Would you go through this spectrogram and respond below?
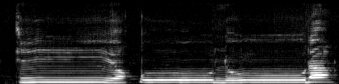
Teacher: نون ساکن کے بعد یا حروف یرملون میں سے ادغام ہوگا، یعنی ہم غنہ کرتے ہوئے پڑھیں گے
